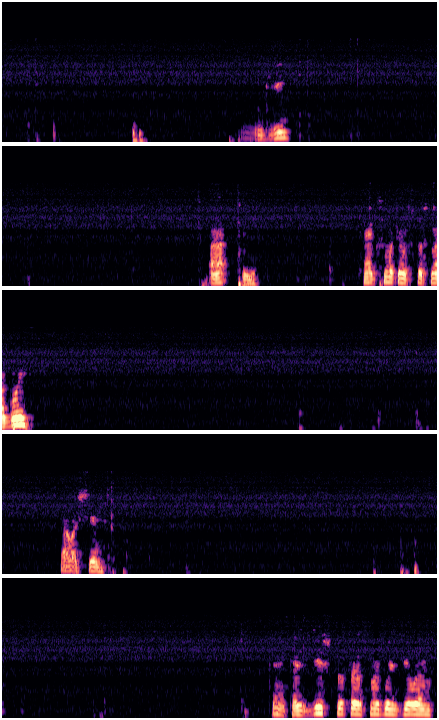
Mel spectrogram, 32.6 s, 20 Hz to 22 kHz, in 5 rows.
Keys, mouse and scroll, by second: 0.3 click, 3.4 g, 4.4 click, 7.0-8.3 drag, 9.3 a, 10.1 i, 11.4-11.9 middle drag, 12.5-12.9 middle drag, 13.1 space, 18.6-19.2 middle drag, 20.6-21.2 shift+middle drag, 25.6 space, 27.6-29.7 middle drag.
